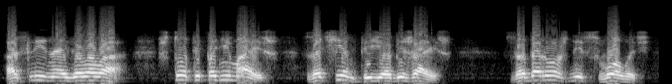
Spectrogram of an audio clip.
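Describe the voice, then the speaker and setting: A man's voice: a little high, lively intonation, measured pace, a little mellow, voice pushed up, poor audio. A man voicing an angry young soldier who sternly scolds a comrade, barking commands and insults in a war story. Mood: indignant scolding.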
